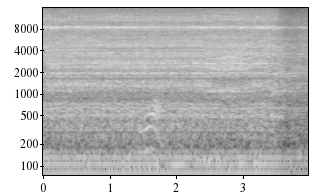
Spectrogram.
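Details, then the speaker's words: Land Rover Discovery automatic gearbox, idling with the mic at the wheel: rough, gritty grinding hiss; fault code P0936, hydraulic pressure sensor circuit intermittent, with trouble selecting Drive; gearbox failure suspected. "doesn't sound too good does it"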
